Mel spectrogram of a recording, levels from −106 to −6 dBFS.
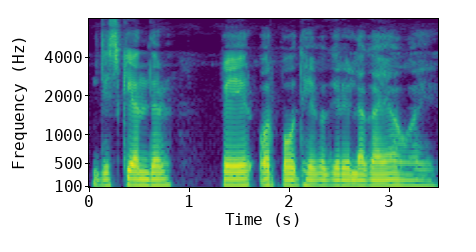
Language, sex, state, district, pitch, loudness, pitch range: Hindi, male, Arunachal Pradesh, Lower Dibang Valley, 110 Hz, -17 LUFS, 105-115 Hz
